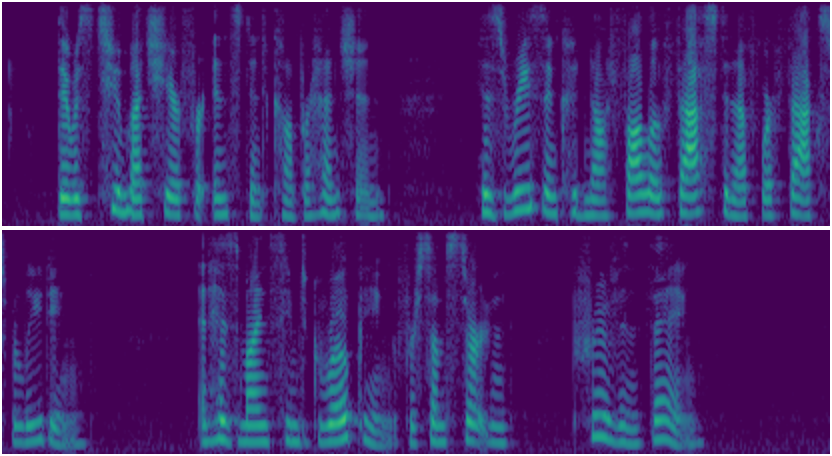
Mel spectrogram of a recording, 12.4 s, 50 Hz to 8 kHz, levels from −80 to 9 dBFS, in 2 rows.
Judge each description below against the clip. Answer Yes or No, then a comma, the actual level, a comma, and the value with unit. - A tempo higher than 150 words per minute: No, average, 140 wpm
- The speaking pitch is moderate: No, high, 220 Hz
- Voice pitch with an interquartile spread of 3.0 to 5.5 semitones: No, narrow, 2.5 semitones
